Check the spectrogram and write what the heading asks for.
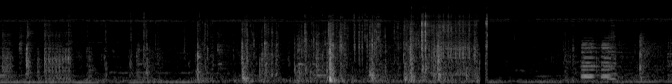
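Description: Footsteps on a wooden-plank footbridge: irregular knocks and scuffs of two people walking down the steps. The sound cuts off suddenly about five seconds in, and a short pitched call follows.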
